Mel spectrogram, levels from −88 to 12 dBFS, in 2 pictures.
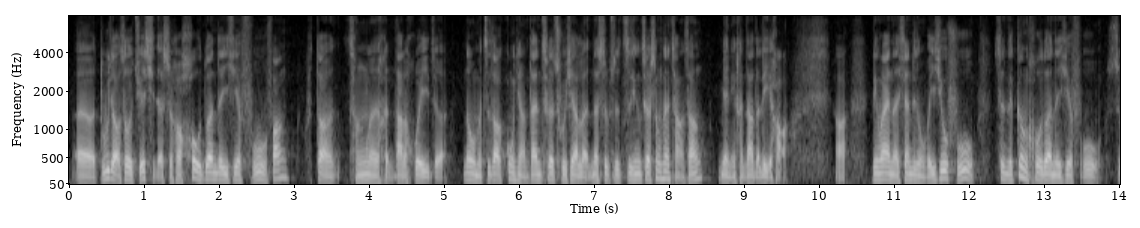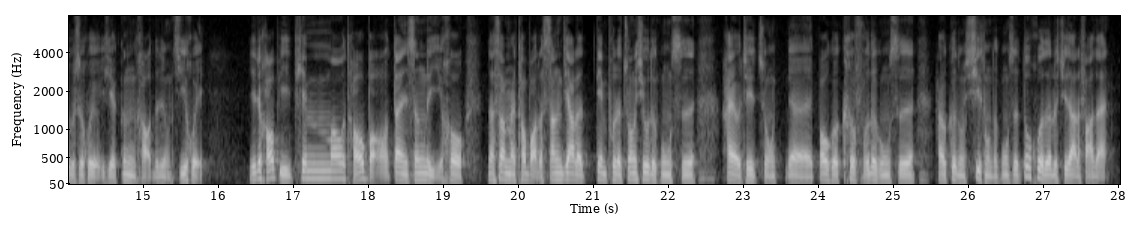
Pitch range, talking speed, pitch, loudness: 100-120 Hz, 325 characters per minute, 105 Hz, -18 LUFS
